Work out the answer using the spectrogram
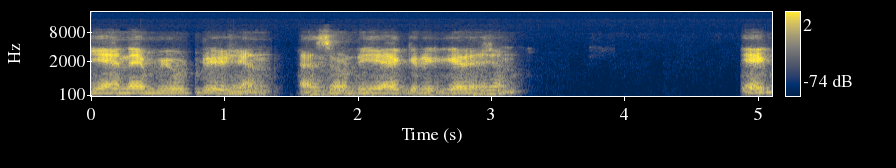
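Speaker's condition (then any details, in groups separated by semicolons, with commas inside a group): Motor neurone disease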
